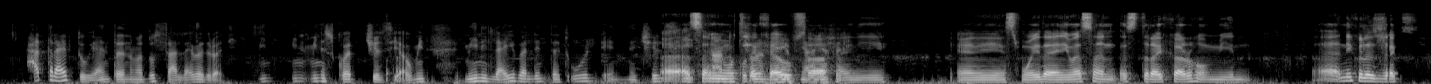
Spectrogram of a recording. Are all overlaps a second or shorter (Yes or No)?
No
